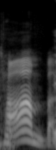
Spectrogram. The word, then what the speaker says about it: Tombaugh: Tombaugh. – It's T-O-M-B-A-U-G-H. How would you say Bo? Tombo? – I think Tombo. – B-A-U-G-H. Tombaugh.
